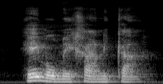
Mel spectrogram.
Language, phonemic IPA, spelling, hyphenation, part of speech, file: Dutch, /ˈɦeː.məl.meːˌxaː.ni.kaː/, hemelmechanica, he‧mel‧me‧cha‧ni‧ca, noun, Nl-hemelmechanica.ogg
- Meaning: celestial mechanics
